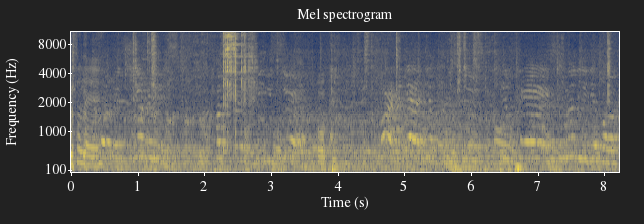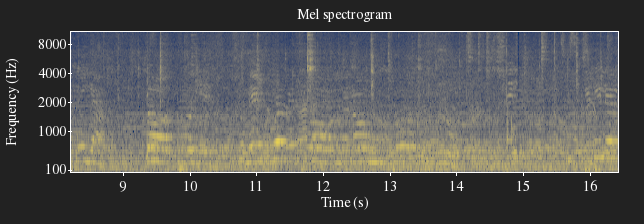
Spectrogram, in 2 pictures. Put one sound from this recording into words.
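Metal serving spoons clink against steel pots.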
